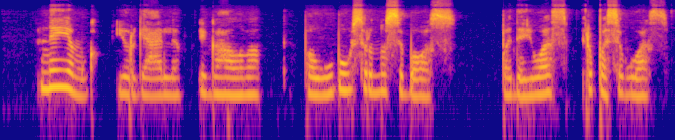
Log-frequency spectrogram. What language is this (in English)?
Lithuanian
